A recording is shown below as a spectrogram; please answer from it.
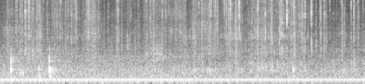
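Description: Fingertips with pink-painted nails rub, brush and crinkle a dense cluster of small, thin, flexible green plastic leaves on a fake boxwood plant. The result is a quiet, continuous rustling crinkle with scattered sharp little ticks and snaps, over a steady low hum.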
